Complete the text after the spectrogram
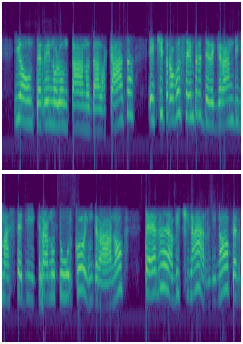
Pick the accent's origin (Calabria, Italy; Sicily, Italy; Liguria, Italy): Liguria, Italy; noi siamo liguri, abbiamo dei terreni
